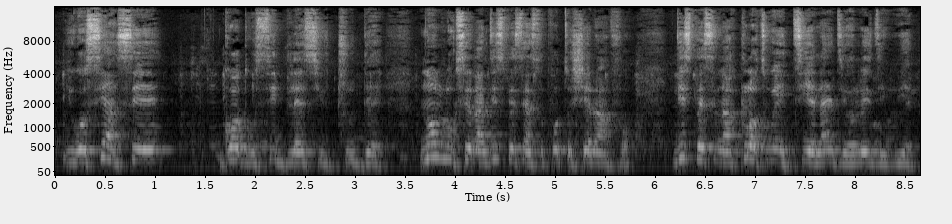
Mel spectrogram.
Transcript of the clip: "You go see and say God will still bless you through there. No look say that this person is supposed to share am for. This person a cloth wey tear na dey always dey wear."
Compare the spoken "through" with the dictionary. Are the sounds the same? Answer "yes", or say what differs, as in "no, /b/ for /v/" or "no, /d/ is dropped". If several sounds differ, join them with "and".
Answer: no, /t/ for /θ/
